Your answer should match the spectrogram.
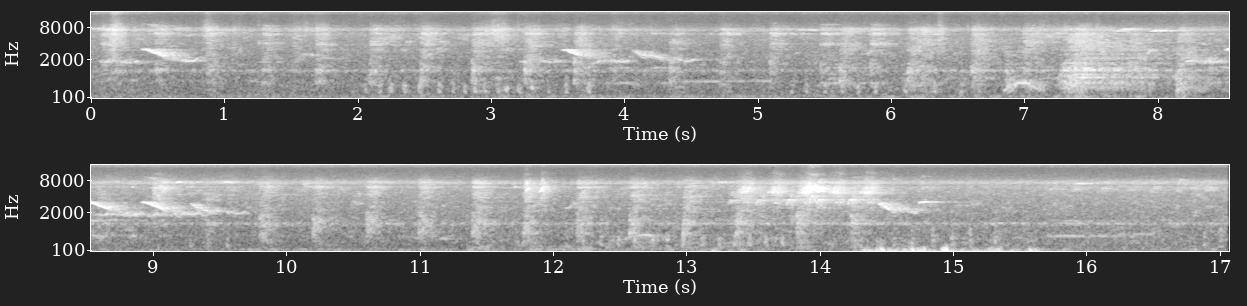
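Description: Short falling bird chirps, often in pairs, coming back every few seconds over a scatter of small clicks and rustles. A low rumble rises near the end.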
